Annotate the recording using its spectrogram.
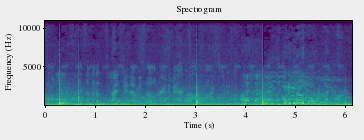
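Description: Fireworks going off in the distance: several sharp bangs, the loudest a little after four seconds in, over the chatter of onlookers.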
